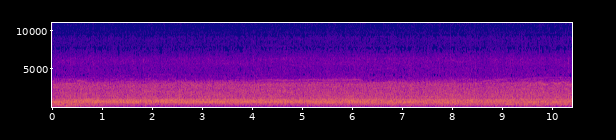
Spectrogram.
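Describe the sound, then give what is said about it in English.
A large crowd of Saints fans applauds and cheers for Archie Manning as his place in the Ring of Honor is unveiled, in a dense, steady roar that stays loud and unbroken for the whole stretch, with no clear pauses or individual voices standing out. “Saints fans, let's give a round of applause for Archie Manning as we now unveil his place in the Ring of Honor.”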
